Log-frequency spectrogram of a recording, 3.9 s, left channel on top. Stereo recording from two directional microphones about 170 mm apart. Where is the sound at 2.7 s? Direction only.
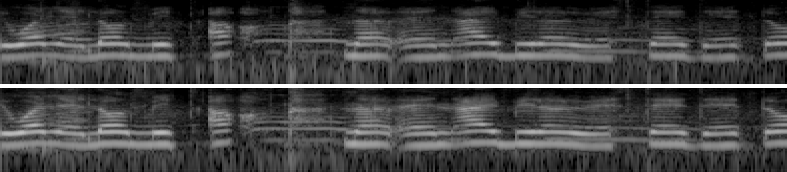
35° right (ahead or behind).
